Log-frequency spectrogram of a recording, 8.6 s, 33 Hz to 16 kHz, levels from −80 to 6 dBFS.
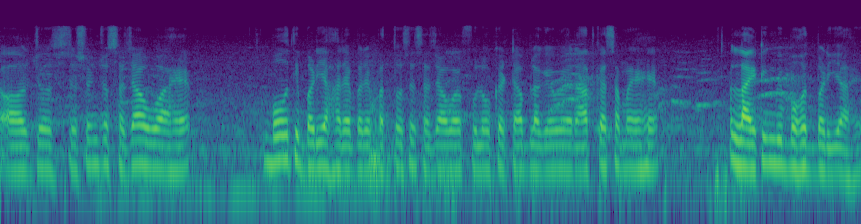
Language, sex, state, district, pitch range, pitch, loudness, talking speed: Hindi, male, Delhi, New Delhi, 145-160 Hz, 150 Hz, -21 LUFS, 225 wpm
